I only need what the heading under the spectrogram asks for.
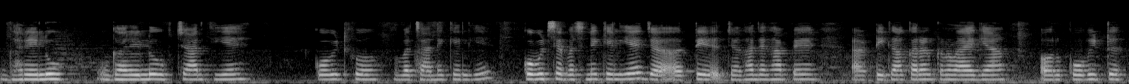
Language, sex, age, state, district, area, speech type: Hindi, female, 18-30, Uttar Pradesh, Sonbhadra, rural, spontaneous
